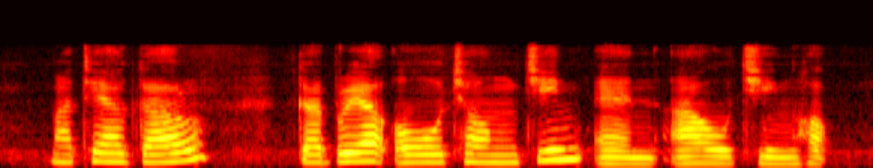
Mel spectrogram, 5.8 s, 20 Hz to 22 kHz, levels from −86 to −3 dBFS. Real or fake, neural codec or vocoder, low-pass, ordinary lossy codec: real; none; 7.2 kHz; none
